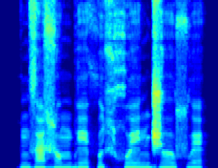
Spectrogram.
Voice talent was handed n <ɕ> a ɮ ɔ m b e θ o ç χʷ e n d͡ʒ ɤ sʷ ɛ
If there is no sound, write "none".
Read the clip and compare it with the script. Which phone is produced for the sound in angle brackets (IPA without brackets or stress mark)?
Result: z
